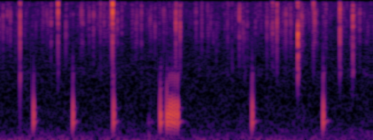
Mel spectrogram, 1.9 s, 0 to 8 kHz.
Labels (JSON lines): {"label": "biophony, knock croak", "recorder": "SoundTrap 300"}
